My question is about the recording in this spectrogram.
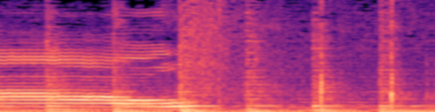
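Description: A child's voice holds one long, steady sung note on the word "now" over a karaoke backing track. The note ends about halfway through, and the backing track carries on with a steady beat.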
